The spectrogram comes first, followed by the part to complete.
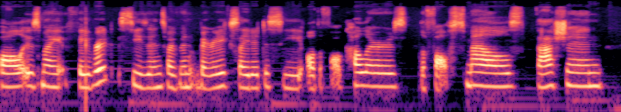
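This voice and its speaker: Speaking at a fairly slow pace with hardly any pauses, a woman with a fairly high pitch keeps a monotone, flat intonation in a dry, close sound with no echo. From Canada. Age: 20s. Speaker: lifestyle vlogger. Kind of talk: casual vlog chat.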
